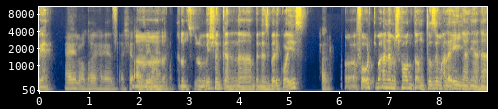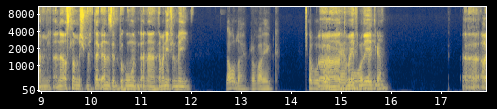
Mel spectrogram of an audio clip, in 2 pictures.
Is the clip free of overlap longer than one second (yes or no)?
no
